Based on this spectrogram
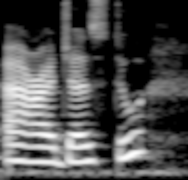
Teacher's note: hamza is going to be from the lower throat, ayn is going to be from the middle of the throat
